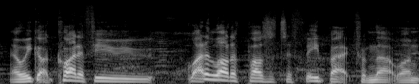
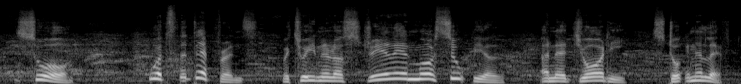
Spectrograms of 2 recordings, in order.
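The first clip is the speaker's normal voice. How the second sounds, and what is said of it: Put-on strong Geordie accent. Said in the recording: “you have to read this out in a strong Geordie accent ... in my strong Geordie accent”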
